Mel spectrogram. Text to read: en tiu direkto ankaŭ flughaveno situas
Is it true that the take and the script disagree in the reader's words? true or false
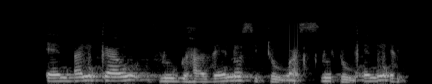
true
